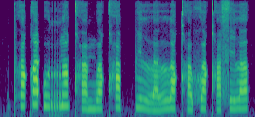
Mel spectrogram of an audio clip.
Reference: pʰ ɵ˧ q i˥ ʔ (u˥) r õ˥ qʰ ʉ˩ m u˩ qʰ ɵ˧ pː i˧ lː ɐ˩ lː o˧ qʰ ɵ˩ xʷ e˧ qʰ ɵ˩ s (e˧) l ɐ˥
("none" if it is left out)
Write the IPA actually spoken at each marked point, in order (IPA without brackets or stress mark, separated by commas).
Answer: u˧, i˧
